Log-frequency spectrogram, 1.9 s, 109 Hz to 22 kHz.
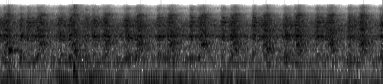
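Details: Suzuki VanVan 125 single during a compression test: the starter cranks at a steady, quick pulse with even compression strokes and no firing. The first bike reached 140 psi.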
